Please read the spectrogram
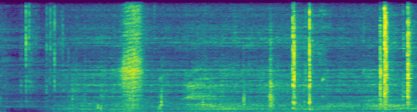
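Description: Portable butane camp stove burner running steadily under a small kettle, the rumble rising about a second in. A short hiss comes about two seconds in, and a few light clicks of gear being handled come near the end.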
